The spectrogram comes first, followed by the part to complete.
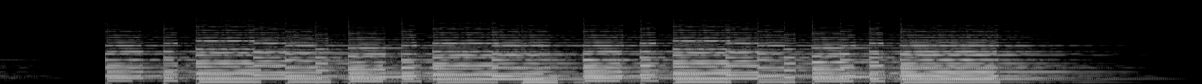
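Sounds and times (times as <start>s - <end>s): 
rock organ: 1.1s - 10.6s.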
